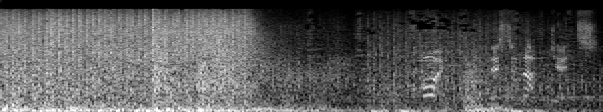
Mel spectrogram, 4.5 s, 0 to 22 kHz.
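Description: Heavy artillery rumble from an 88 gun in the video game Company of Heroes, a loud, roaring barrage that fades after about two seconds into quieter battlefield noise with voices speaking.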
